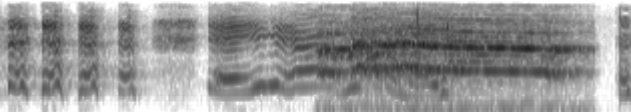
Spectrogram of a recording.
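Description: A few quick clucking bursts lead into a long, loud rooster crow that rises and wavers, heard over a rough, noisy background toward the end.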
